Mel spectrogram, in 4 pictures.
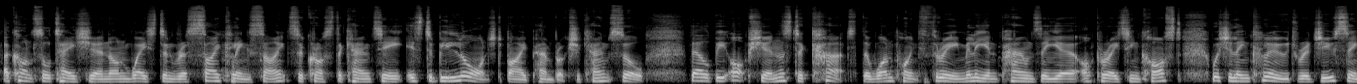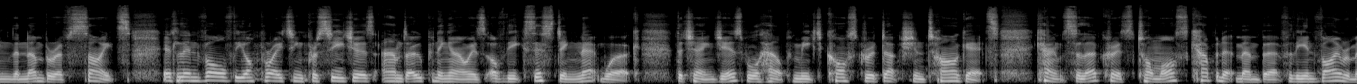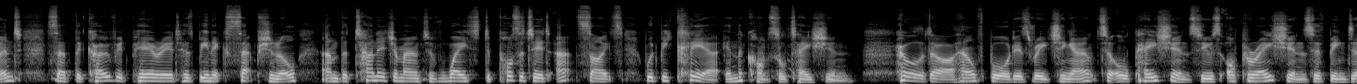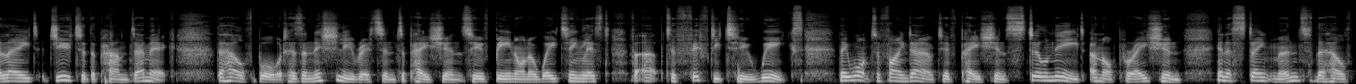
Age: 40-59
